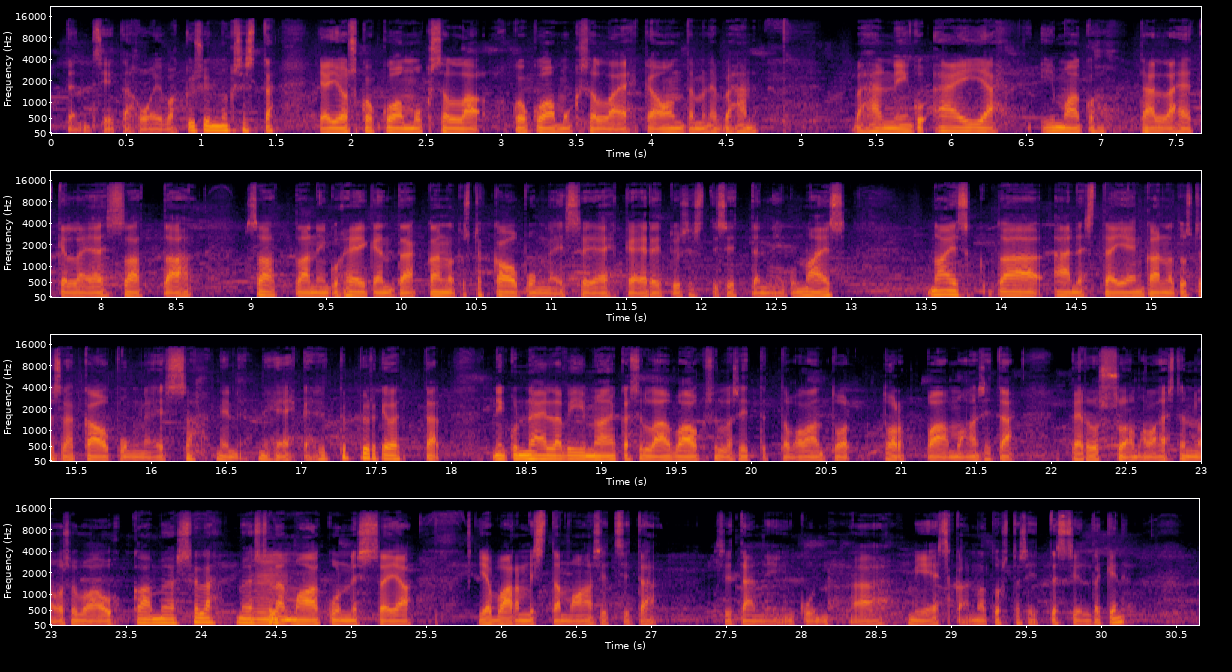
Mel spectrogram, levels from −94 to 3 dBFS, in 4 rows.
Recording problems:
chatter from many people; faint; throughout; 20 dB below the speech

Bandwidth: 14.5 kHz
